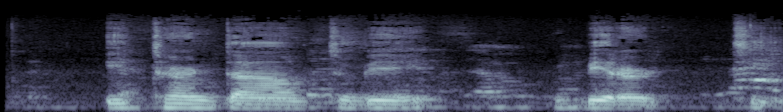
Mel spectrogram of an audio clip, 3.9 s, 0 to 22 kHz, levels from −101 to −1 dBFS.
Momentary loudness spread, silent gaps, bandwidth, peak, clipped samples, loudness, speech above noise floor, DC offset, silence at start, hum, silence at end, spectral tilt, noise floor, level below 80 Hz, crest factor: 18 LU; none; 12.5 kHz; -12 dBFS; under 0.1%; -29 LUFS; 30 dB; under 0.1%; 0.55 s; none; 0 s; -5 dB/octave; -57 dBFS; -68 dBFS; 18 dB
